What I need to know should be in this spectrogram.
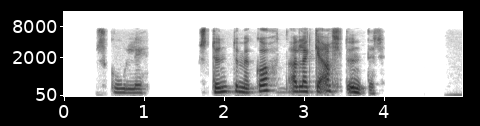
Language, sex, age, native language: Icelandic, female, 50-59, Icelandic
